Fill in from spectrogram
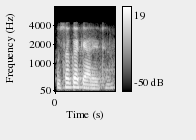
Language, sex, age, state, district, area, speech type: Hindi, male, 18-30, Bihar, Vaishali, rural, conversation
